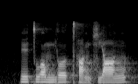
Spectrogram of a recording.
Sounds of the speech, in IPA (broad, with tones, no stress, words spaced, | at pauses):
y˥˨t̪wɔ˥˨ mjo˨˦ʊ̯t̪ʰɑ̰˨˩ŋɕjɑ˨˦ŋ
